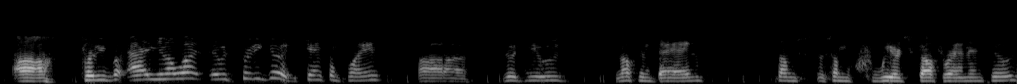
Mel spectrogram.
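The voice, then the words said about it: New Jersey accent. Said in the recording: “you guys are obviously uh, from New Jersey because as soon as the minute that you guys open your mouth, you can you can tell ... you can hear the accent ... you guys all sound scary just because of the accent”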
